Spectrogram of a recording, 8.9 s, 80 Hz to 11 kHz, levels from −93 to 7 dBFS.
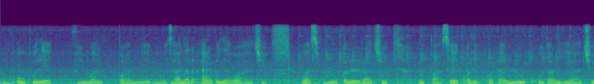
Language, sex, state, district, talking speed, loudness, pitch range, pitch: Bengali, female, West Bengal, Malda, 140 wpm, -16 LUFS, 195-215 Hz, 205 Hz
